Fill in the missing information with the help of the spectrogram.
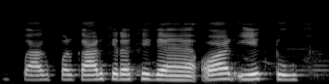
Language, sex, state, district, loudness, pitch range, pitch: Hindi, female, Bihar, Muzaffarpur, -17 LUFS, 220-235 Hz, 225 Hz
